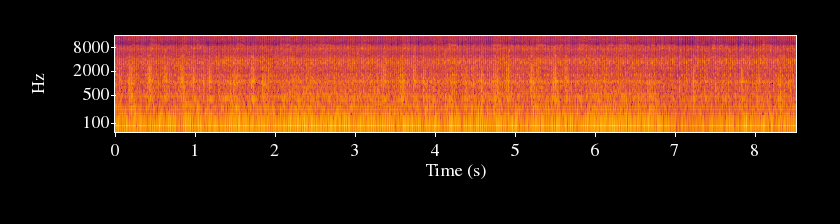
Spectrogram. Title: 7.3 psd Misfire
